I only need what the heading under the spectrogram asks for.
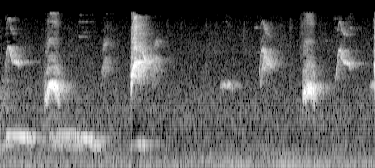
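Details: Male Gouldian finch used to lure wild birds, singing: strong sharp chips spaced about a second apart with thin high whistles between, and a low drawn hum at the start.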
